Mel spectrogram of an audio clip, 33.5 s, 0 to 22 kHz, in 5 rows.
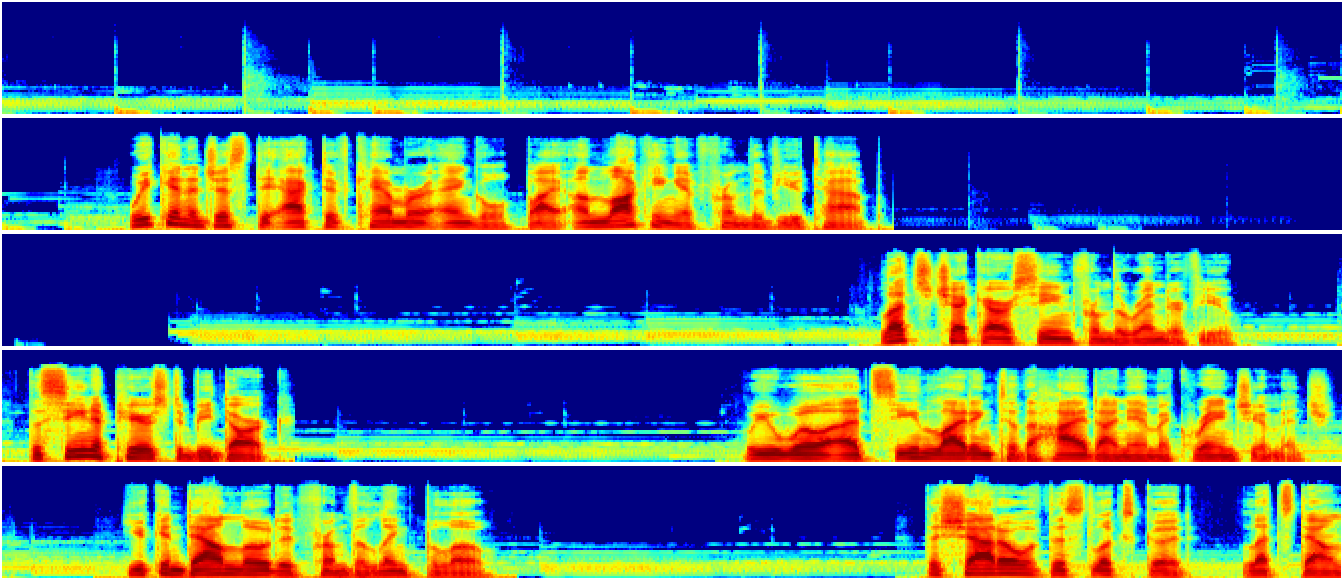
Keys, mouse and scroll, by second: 0.0-1.2 typing, 4.8 Return, 5.4 Return, 9.5 shift+middle click, 10.0 middle click, 10.8 shift+middle click, 14.3 shift+middle click, 15.1 middle click.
